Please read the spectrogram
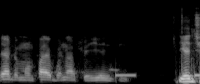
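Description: A voice coming through a telephone line, thin and cut off in the highs, with a short steady tone near its end. It is a phone-in caller's line on the studio phone.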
